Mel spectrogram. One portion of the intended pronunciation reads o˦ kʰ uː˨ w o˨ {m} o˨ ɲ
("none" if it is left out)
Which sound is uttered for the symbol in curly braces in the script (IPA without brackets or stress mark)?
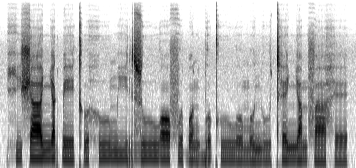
m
